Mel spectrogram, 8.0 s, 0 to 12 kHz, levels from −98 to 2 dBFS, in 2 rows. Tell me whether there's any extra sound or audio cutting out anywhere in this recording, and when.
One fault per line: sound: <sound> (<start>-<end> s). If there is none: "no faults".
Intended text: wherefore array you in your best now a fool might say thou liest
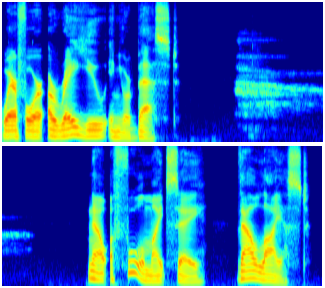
sound: sigh (2.9-4.4 s)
